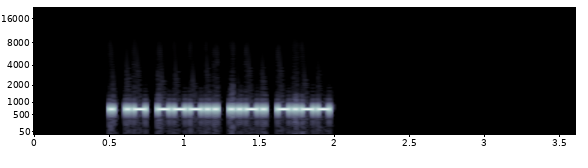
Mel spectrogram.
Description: Morse code, heard as a keyed tone, about 42 wpm, 700 Hz. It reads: EA8FY
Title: DXCC-100 Call Signs - 5 Characters - 45wpm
